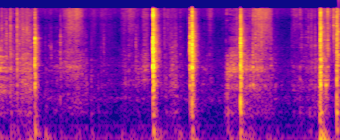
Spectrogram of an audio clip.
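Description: A handful of sharp clicks and knocks at irregular spacing, the loudest about two seconds in, as a small LED circuit board is worked loose from an LCD monitor's sheet-metal chassis.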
